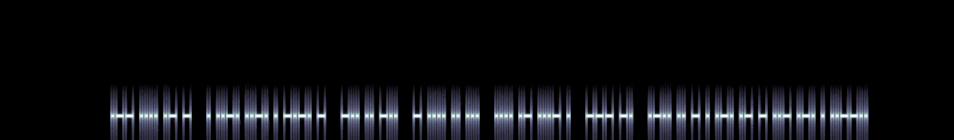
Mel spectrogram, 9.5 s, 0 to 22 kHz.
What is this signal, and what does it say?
Morse code, heard as a keyed tone, about 48 wpm, 700 Hz. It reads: WHAT EFFECT DID THIS HAVE ON LITERATURE?
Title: Sentences from Top 1000 Words 50wpm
